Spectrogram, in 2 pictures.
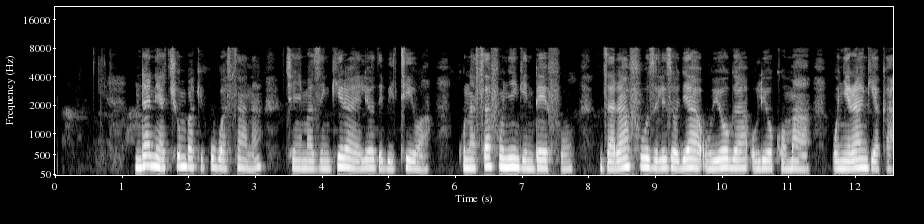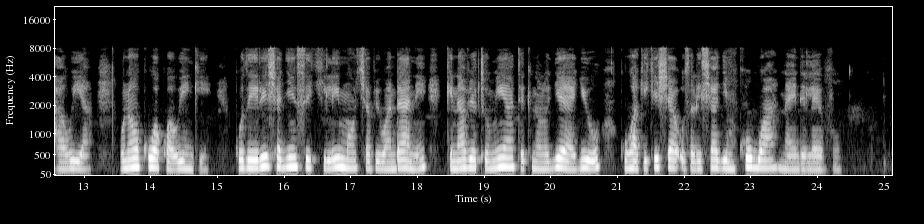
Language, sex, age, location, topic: Swahili, female, 25-35, Dar es Salaam, agriculture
